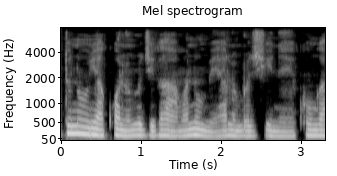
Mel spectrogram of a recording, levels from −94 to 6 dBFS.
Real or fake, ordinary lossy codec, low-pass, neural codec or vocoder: fake; Opus, 64 kbps; 7.2 kHz; vocoder, 44.1 kHz, 128 mel bands every 256 samples, BigVGAN v2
